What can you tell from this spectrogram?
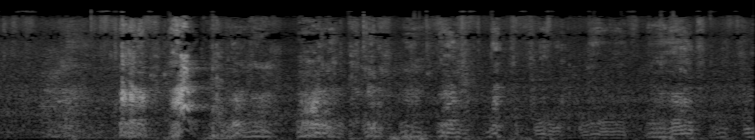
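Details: Alexa, a Labrador Retriever mother, disciplines her naughty puppies with a series of deep, rasping growls that break into short harsh barks, the bursts coming in quick succession with brief gaps and faint human voice underneath.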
